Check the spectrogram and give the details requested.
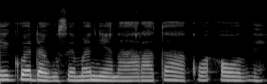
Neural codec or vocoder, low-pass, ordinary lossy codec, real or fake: none; 14.4 kHz; none; real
